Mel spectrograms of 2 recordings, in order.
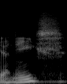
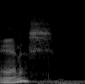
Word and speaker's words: anise: Ginger and star anise, and you got to watch how you say that. The British say anise, we say star anise.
